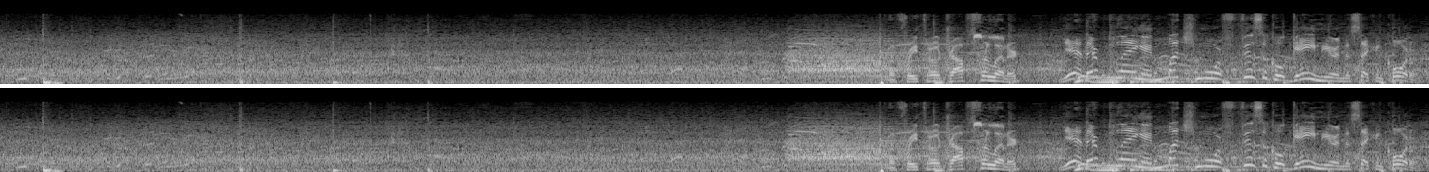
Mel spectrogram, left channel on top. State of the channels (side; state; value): both; identical; correlation 1.00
